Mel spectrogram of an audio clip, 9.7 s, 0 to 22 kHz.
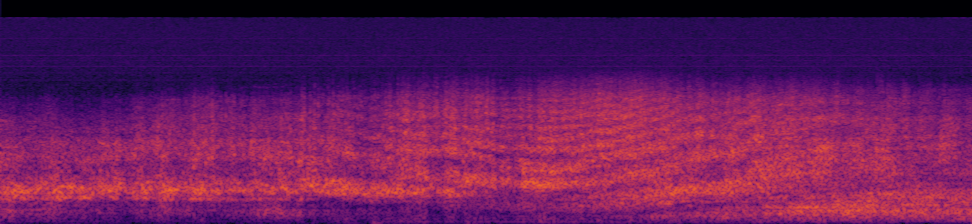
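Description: Jet noise from a Grumman F-14 Tomcat's twin engines as it passes overhead, a loud steady rush whose tone sweeps up and back down around the middle as the jet goes by.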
